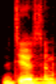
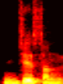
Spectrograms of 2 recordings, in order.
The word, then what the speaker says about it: JSON: transmitting करने के लिए जेसन का फुल फॉर्म जो होता है वो जावास्क्रिप्ट ऑब्जेक्ट नोटेशन होता है और इसे प्रोनाउंस जो किया जाता है जेसन जेसन एक सिंपल फॉर्म में इसे जेसन बोला जाता है लेकिन इसका फुल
